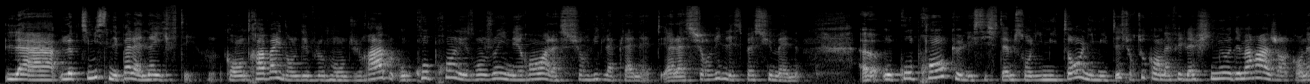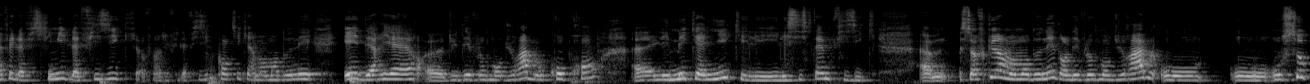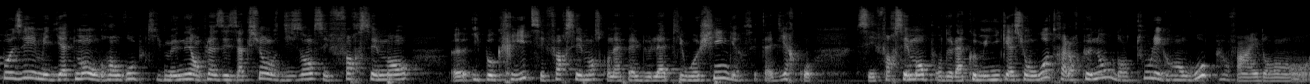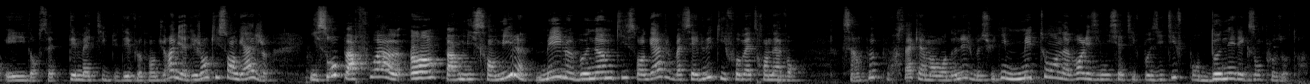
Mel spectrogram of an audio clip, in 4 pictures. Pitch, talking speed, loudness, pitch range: 225 Hz, 235 wpm, -28 LUFS, 200-255 Hz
